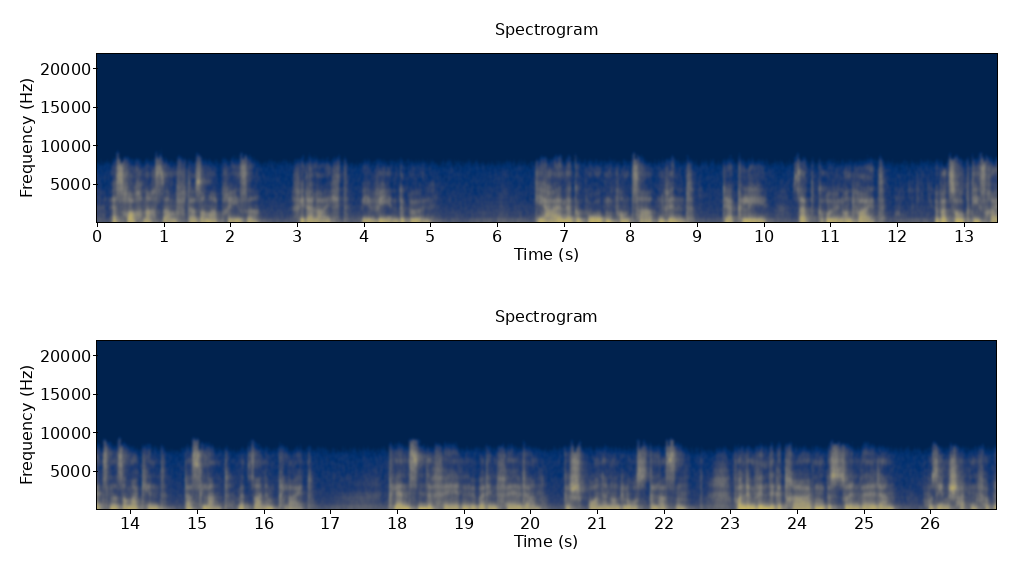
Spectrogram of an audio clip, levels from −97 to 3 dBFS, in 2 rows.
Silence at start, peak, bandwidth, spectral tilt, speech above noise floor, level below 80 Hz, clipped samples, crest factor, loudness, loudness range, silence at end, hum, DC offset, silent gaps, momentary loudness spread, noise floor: 0.2 s; -12 dBFS; 8.6 kHz; -5.5 dB/octave; 38 dB; -76 dBFS; under 0.1%; 20 dB; -31 LUFS; 7 LU; 0 s; none; under 0.1%; none; 13 LU; -68 dBFS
